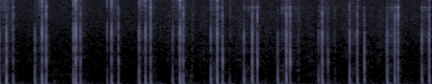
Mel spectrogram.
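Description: Fingertips tap the empty bowl of a small orange plastic ladle held close to the microphone, in a quick, uneven series of short taps. Each tap is a dry, hollow knock with a soft low thump and a faint bright click on top, and it stops at once with no ring.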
